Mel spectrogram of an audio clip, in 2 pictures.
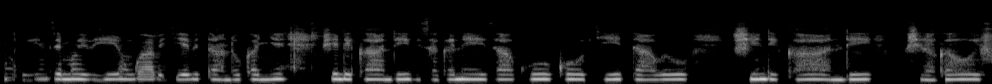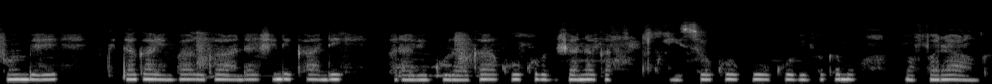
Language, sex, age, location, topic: Kinyarwanda, female, 25-35, Musanze, agriculture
